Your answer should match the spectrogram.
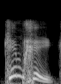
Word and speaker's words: Kimchi: I said, David Kimchi. He says, oh, Kimchi. He was so upset with me for mispronouncing the name.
